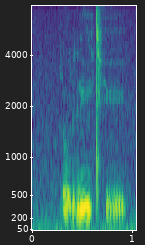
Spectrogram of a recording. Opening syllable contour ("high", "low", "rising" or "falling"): low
